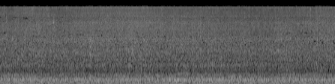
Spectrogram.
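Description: Steady sizzling of garlic, tomato and green chilli frying in an iron kadai with fresh coriander leaves just added.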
